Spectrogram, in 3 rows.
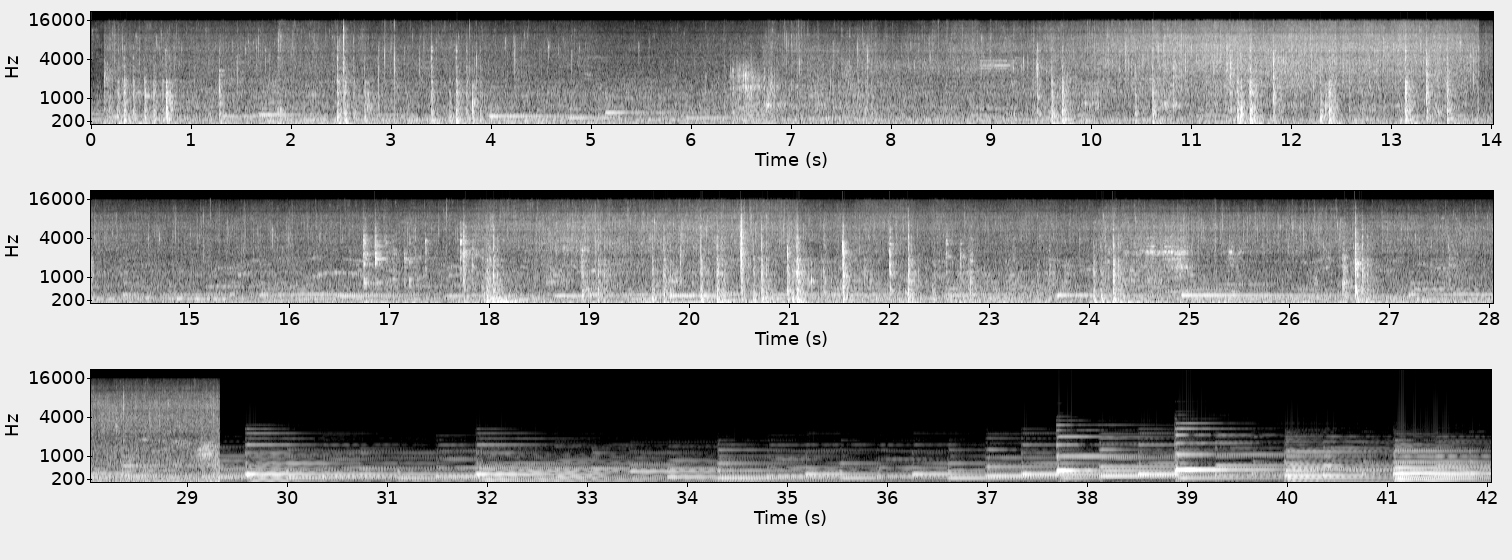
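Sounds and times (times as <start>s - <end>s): wooden spatula scraping pan: 0.1s - 4.9s, 6.3s - 14.4s, 16.6s - 29.3s
vegetables sizzling in hot oil: 0.1s - 29.3s.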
